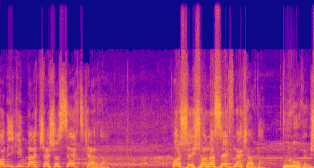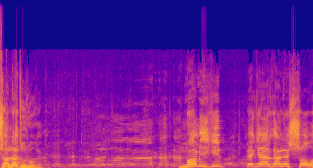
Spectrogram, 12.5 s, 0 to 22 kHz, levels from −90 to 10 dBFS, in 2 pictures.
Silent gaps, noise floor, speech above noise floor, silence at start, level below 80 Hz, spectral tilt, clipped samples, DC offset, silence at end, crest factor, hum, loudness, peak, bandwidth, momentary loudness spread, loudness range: none; -32 dBFS; 23 dB; 0 s; -38 dBFS; -2.5 dB/octave; 0.6%; under 0.1%; 0 s; 10 dB; none; -8 LUFS; 0 dBFS; over 20 kHz; 21 LU; 9 LU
